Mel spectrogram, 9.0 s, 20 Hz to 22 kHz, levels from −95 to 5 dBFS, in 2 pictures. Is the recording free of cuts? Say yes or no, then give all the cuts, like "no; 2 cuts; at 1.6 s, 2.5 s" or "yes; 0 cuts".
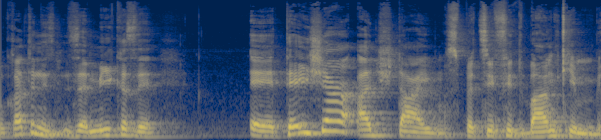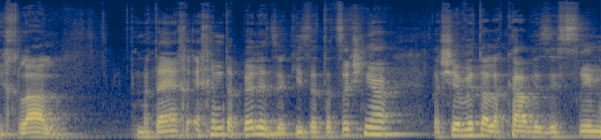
no; 1 cut; at 6.2 s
